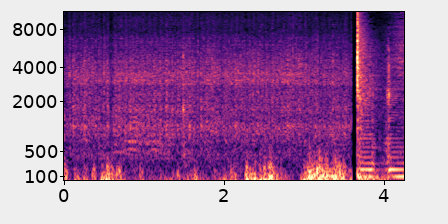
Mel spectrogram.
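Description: Low, uneven rumble of wind on the microphone over street background noise. Near the end it cuts off sharply and rock music with guitar starts.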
